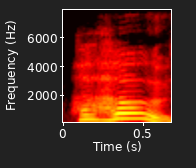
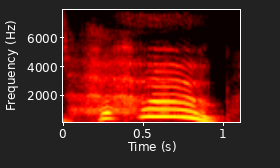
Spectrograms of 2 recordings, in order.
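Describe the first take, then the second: First: A sudden booming ho, ho; playful loud shout to make them jump; loud, sudden call. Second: Much higher and louder, trying to sound fierce; small animal puffing up to sound fierce; high, loud attempted growl. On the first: Acted. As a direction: burst out loud and high to startle them. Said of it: "loudly and suddenly". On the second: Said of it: "as fiercely as he could".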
